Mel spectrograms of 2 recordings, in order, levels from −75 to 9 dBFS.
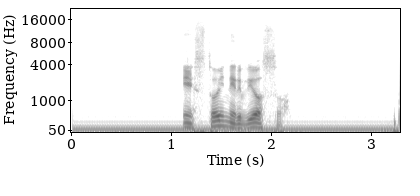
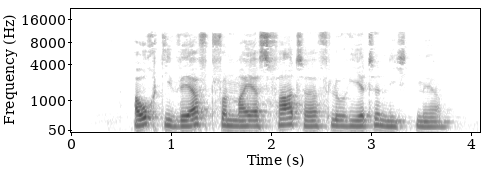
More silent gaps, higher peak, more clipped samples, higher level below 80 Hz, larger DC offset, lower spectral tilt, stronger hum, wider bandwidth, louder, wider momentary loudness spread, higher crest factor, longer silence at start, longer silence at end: neither; second, -18 dBFS vs -10 dBFS; neither; first, -48 dBFS vs -60 dBFS; neither; about the same, -6 dB/octave vs -5 dB/octave; first, 60 Hz at -45 dBFS vs none; first, 15.5 kHz vs 11.5 kHz; second, -34 LUFS vs -29 LUFS; first, 19 LU vs 9 LU; about the same, 20 dB vs 18 dB; second, 0 s vs 0.65 s; second, 0 s vs 0.3 s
